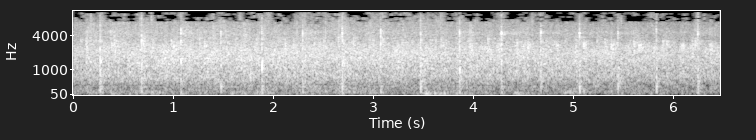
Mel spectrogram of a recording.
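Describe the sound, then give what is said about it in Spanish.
Audience applause at a conference in Madrid: a steady crackle of many hands clapping, with some sharp individual claps standing out, holding an even level throughout without speech. “Y aquí también quiero mandar un aplauso al doctor Martín Monteverde”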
